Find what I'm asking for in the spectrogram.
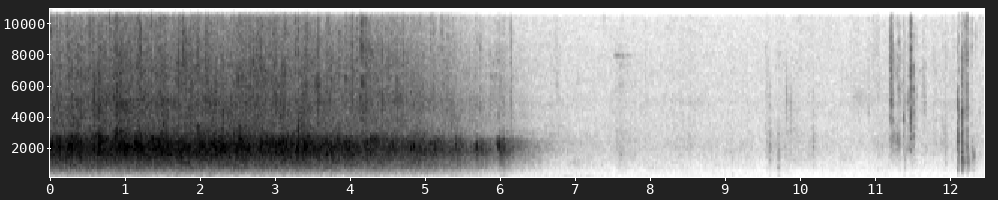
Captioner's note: applause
